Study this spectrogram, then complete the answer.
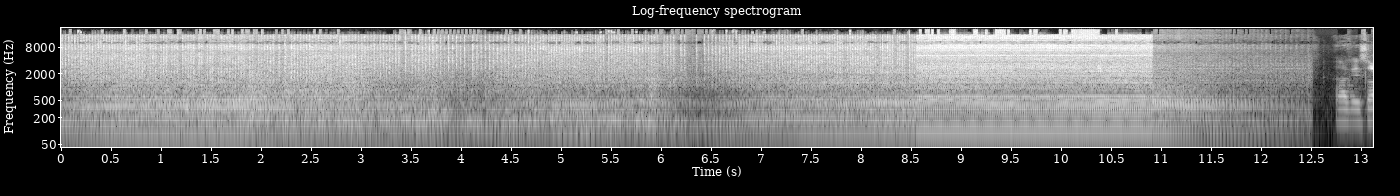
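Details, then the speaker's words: Snow blower small engine that sat all spring and summer on ethanol gas and wouldn't start; gas changed, carburetor cleaned. Fires and holds a steady, even run with a throttle change partway, then shuts off cleanly; normal running after carb cleaning. "have to pull the key up I've clean the carburetor out and it starts"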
